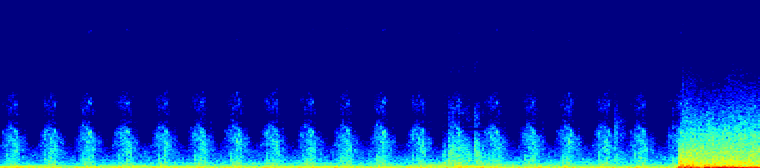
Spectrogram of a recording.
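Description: A car engine hums steadily as it drives.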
